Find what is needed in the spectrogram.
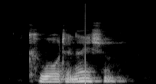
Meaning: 1. The act of coordinating, making different people or things work together for a goal or effect 2. The resulting state of working together; cooperation; synchronization
- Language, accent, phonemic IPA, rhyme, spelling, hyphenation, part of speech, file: English, Southern England, /kəʊˌɔːdɪˈneɪʃən/, -eɪʃən, coordination, co‧or‧di‧na‧tion, noun, LL-Q1860 (eng)-coordination.wav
